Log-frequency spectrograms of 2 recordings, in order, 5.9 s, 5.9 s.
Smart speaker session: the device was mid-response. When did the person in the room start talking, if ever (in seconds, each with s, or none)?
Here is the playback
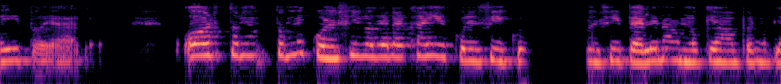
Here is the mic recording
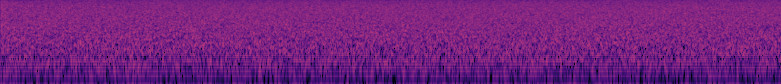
none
